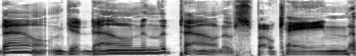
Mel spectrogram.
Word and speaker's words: Spokane: And we have been talking about this article from several sources, but this one is from the Spokesman Review out of Spokane, or Spokane, Washington, if you want to mispronounce it. – Spokane. – Yeah, that's the mispronunciation. Yeah, it's Spokane when you're there.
